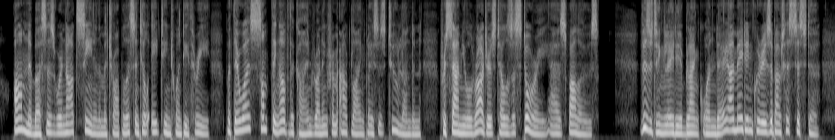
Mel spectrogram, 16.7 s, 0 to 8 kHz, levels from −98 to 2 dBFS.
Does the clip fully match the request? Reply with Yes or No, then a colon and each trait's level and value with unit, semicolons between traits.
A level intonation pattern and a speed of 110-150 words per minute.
No: average, 4.1 semitones; average, 145 wpm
